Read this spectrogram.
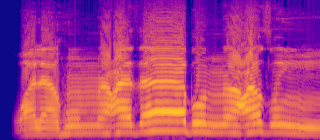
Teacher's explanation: ذال کو نرمی سے پڑھنا ہے اور ایک الف کی مقدار کھینچ کر پڑھنا ہے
